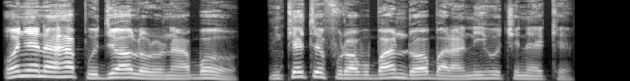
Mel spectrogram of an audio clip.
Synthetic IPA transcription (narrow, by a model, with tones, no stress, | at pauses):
o˦ɲe˦na˦ɦa˦pʊ˨di˦ɔ˦lʊ˨ɾʊ˨na˨ɡ͡bɔ˦ɔ˨ | ŋ̩˨ke˦t͡ʃe˦fu˨ɾɔ˨bʊ˨ba˦n̩˦dʊ˨ɔ˦ɡ͡ba˨ɾa˨ni˦ɦu˦t͡ʃi˦ne˦kḛ˨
